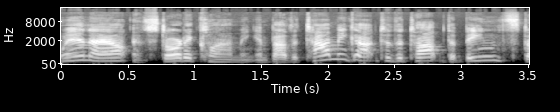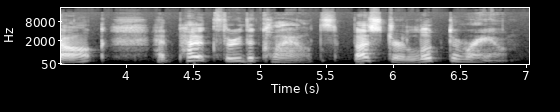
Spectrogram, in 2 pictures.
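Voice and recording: A woman talks at a moderate pace with a fairly high pitch, big pitch swings and vocal fry. Her tone is bright and sharp, and the sound is dry and close with no echo.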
